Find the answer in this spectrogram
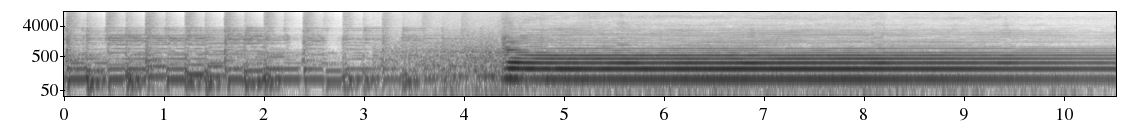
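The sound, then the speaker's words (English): Busy waterfront ambience at a Seattle ferry terminal on a drizzly afternoon, with rumbling activity as passengers wait for the ferry to Bainbridge Island, then a ship's horn sounds a single loud, deep, sustained blast that drones steadily for about six seconds until the end. “It's a oh. drizzly afternoon in Seattle, and I'm waiting for the ferry to Bainbridge Island.”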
